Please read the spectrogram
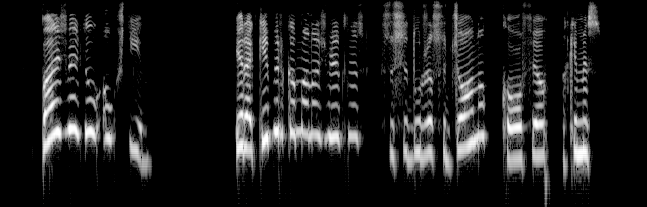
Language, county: Lithuanian, Vilnius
